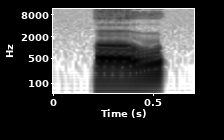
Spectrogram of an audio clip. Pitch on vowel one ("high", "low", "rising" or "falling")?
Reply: rising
